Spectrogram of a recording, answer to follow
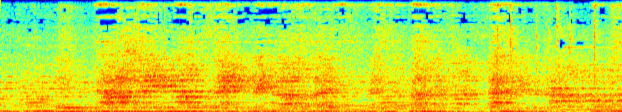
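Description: Children's choir singing a song together over an instrumental accompaniment with a strong, steady bass line.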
